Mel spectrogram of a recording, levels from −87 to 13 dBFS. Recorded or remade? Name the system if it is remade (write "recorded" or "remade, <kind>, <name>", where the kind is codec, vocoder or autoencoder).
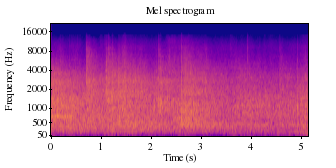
remade, autoencoder, DAC-VAE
